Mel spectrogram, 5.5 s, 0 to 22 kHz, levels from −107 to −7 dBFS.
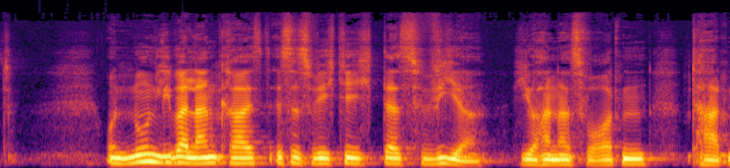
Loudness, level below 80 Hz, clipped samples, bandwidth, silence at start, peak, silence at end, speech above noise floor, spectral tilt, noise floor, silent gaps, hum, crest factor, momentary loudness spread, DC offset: -16 LUFS; -62 dBFS; under 0.1%; 13 kHz; 0.8 s; 0 dBFS; 0 s; 37 dB; -7 dB/octave; -52 dBFS; none; none; 16 dB; 9 LU; under 0.1%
